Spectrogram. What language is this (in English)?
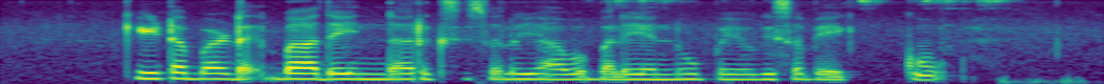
Kannada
